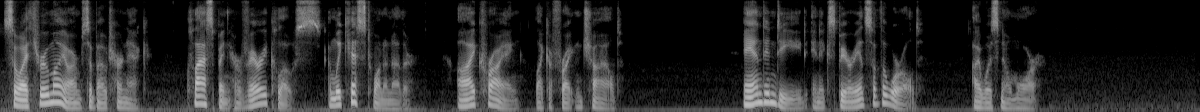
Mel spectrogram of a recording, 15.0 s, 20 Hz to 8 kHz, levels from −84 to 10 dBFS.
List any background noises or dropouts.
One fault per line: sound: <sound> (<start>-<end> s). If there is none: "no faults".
no faults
